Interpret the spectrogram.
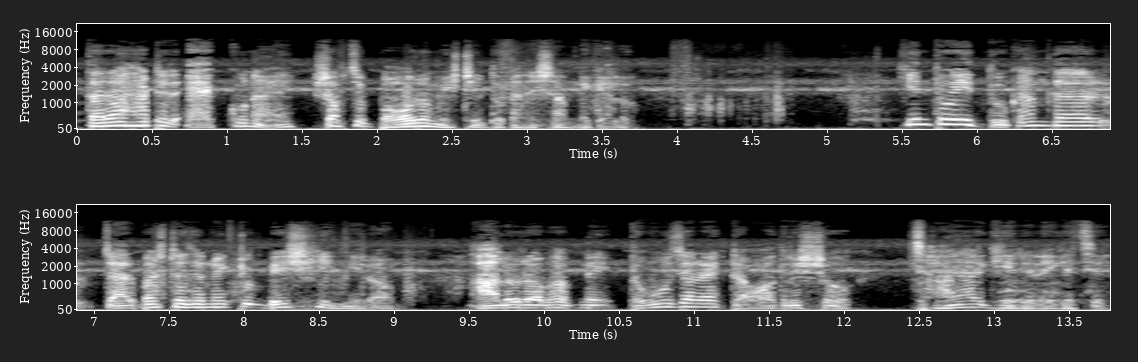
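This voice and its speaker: Dramatic low-voiced cartoon narrator, man. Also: big pitch swings, a little slow. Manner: dramatic, hushed for suspense. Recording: distant mic with noisy background.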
